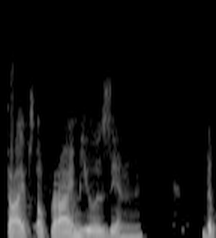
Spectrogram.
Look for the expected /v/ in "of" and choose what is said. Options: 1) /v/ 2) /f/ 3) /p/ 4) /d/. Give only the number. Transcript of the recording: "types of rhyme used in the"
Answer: 3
